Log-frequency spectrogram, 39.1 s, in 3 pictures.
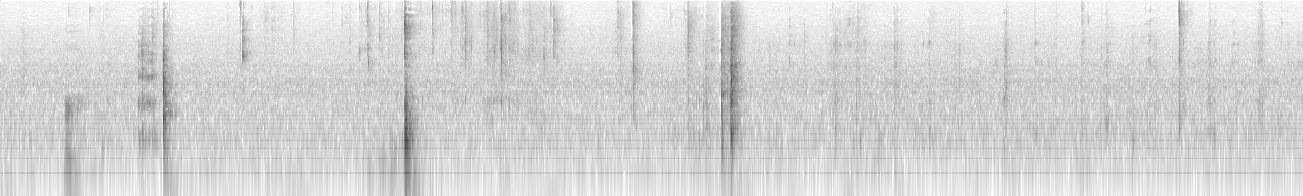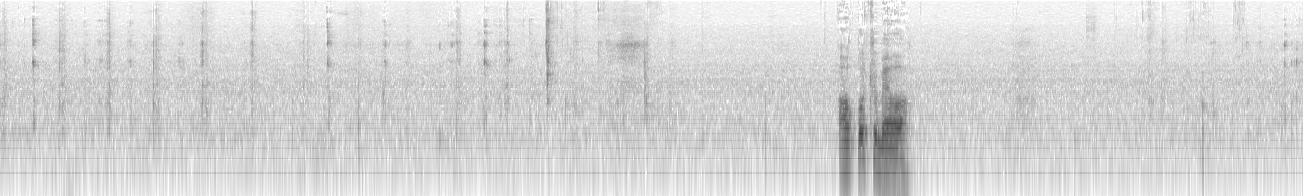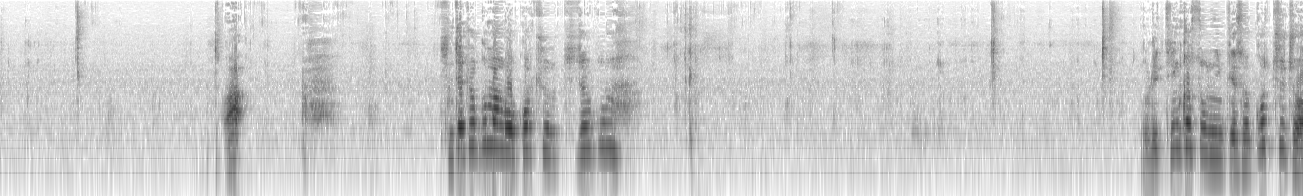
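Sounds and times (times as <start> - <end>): crunchy bites: 3.5 - 7.5
soft wet chewing: 7.6 - 20.2, 23.7 - 30.5, 32.4 - 38.0.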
